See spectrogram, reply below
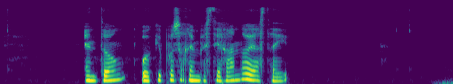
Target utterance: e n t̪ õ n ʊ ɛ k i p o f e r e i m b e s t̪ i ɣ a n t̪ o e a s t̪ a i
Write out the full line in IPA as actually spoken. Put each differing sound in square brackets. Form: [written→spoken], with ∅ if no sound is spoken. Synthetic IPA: e n t̪ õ [n→ŋ] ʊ [ɛ→e] k i p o [f→s] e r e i m b e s t̪ i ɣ a n [t̪→d̪] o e a s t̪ a i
